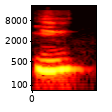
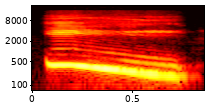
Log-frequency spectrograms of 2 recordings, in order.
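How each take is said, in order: First: The vowel is short. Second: The vowel is long. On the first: The speaker calls it wrong. "Do not say" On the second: The speaker calls it right. "it's a long sound"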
